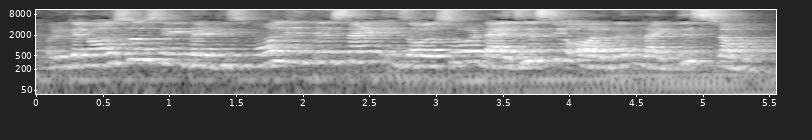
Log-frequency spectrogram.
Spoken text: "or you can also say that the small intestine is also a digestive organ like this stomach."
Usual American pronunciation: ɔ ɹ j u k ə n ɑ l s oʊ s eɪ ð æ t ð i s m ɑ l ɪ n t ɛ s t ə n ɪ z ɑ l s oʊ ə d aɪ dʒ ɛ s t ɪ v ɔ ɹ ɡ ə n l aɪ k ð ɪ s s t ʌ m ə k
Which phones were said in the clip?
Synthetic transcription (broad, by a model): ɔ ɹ j u k ə n ɑ l s oʊ s eɪ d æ t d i s m ɑ l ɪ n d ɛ s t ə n ɪ z ɑ l s oʊ ə d aɪ dʒ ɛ s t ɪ ɔ ɹ ɡ ə n l aɪ k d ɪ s s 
